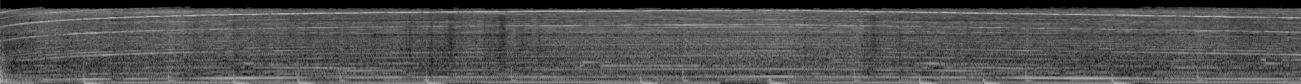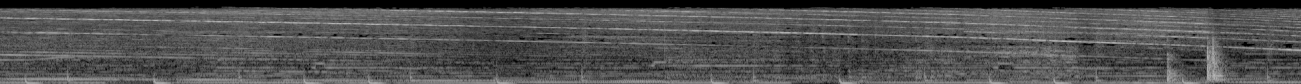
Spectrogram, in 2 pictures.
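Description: A washing-machine universal motor with carbon brushes, wired straight to 220 V mains and running free with nothing on its shaft. It spins up over about eight seconds to a high whine, then the whine falls slowly in pitch for the rest.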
